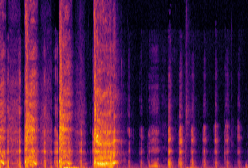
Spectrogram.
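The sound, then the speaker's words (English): A voice imitates a woman coughing during Iron Man's death scene in a film: several loud, harsh bursts at first, then a string of quicker, softer, muffled coughs as she tries to choke them back and coughs repeatedly into her sweater, alone. “And now she's coughing into her... and now she's coughing repeatedly into her sweater.”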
